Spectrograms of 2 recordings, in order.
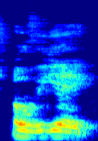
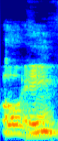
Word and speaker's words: OVA: do whatever you want out loud ova that's how that word is pronounced or or oav if you must original video animation or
